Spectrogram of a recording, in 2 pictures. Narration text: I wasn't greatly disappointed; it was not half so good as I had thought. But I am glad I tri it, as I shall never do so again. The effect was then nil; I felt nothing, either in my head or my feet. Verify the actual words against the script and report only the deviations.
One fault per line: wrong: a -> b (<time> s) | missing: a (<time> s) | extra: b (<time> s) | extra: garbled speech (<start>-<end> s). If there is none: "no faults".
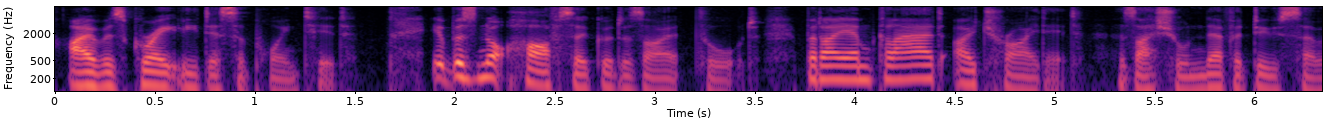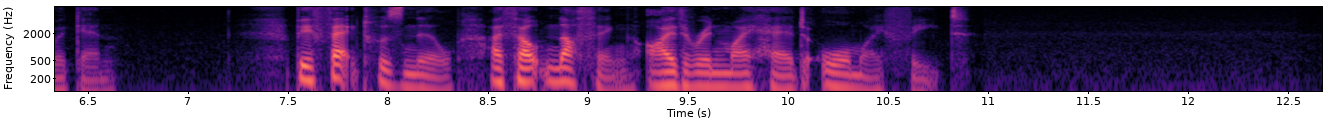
wrong: wasn't -> was (0.2 s)
wrong: tri -> tried (4.6 s)
missing: then (8.1 s)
